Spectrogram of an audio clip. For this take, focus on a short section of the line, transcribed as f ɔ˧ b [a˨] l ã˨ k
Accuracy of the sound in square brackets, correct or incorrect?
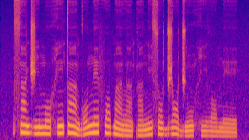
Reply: incorrect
